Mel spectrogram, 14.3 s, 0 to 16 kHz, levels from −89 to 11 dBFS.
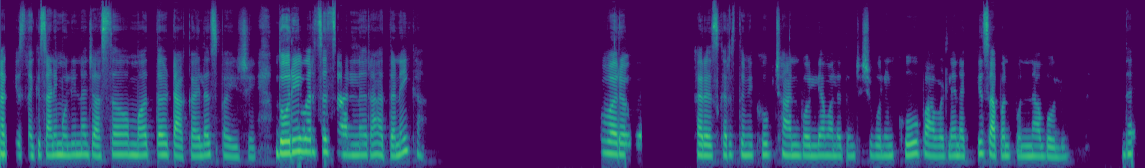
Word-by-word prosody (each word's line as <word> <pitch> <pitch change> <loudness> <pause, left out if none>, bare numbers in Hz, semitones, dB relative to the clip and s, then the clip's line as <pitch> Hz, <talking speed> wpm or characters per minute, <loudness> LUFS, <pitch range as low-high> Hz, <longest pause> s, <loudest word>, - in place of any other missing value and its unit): नक्कीच, 210 -1 0
नक्कीच 200 +1 0
आणि 200 +1 +1
मुलींना 210 +1 -1
जास्त 195 +1 +3 0.2
मत 205 0 -1 0.2
टाकायलाच 190 +2 0
पाहिजे, 175 -2 -7 0.3
दोरीवरचं 250 +2 +7
चालणं 205 -1 0
राहतं 200 -2 -2
नाही 260 +6 +2
का? 210 - -9 2.2
बरोबर. 220 +3 +1 0.7
खरंच, 195 -1 +4
खरंच 200 0 -3
तुम्ही 200 -1 -1
खूप 210 0 -3
छान 195 -3 -1
बोलल्या. 195 0 -1
मला 190 -1 -3
तुमच्याशी 190 +1 -7
बोलून 190 0 -4
खूप 215 +2 0
आवडलं. 190 -1 -2
नक्कीच 225 +4 +1
आपण 190 -1 +2
पुन्हा 185 0 -3
बोलू, 170 0 -5 0.8
ध 220 - -1
200 Hz, 125 wpm, -24 LUFS, 190-210 Hz, 2.2 s, दोरीवरचं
